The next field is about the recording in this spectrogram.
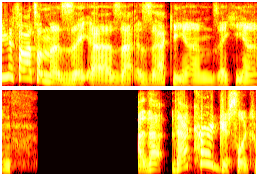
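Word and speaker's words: Zacian: Fresh Tat said Zakon. I I'm pretty sure it's Zashian. I've heard Zachon. I've heard Zashian.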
